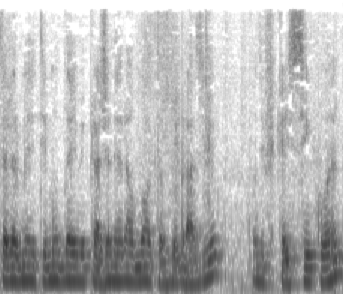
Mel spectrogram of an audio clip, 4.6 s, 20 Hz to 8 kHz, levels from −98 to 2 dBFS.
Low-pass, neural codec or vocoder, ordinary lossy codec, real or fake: 7.2 kHz; codec, 16 kHz, 16 kbps, FreqCodec, smaller model; MP3, 32 kbps; fake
